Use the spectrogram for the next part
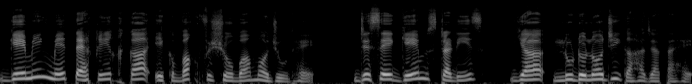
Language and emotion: Urdu, neutral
